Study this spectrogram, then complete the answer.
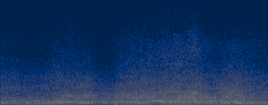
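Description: Lucas Oil late model race cars roaring at Farmer City, a continuous engine drone heard from a distance, steady and moderately loud with slight rises in pitch as the cars run.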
